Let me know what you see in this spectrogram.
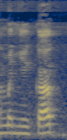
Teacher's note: Peluluhan fonem terjadi apabila prefiks me diimbuhkan pada bentuk dasar yang dimulai dengan konsonan bersuara S, K, P, dan T. Dalam hal ini konsonan S diluluhkan menjadi nasal ny, NY.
